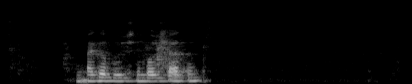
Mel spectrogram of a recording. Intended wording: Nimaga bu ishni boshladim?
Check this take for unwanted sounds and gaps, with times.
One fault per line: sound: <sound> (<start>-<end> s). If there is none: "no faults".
no faults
